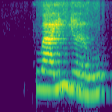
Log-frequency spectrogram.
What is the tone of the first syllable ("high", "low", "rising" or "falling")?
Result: rising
